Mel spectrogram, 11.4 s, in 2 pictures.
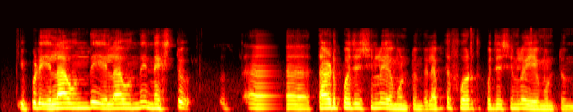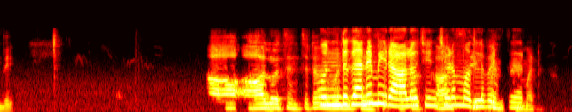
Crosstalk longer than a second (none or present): present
